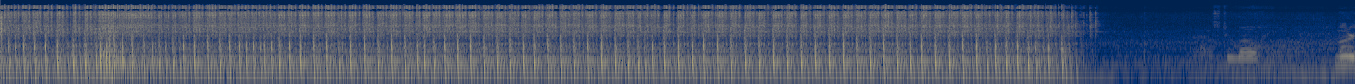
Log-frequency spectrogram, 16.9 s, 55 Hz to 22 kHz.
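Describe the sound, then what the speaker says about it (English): A restored 1974 Honda CR125 Elsinore motorcycle engine runs with a steady, rapid two-stroke putter, loud and close, then cuts out abruptly near the end, leaving quiet. "Motor sounds a little bit weird."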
